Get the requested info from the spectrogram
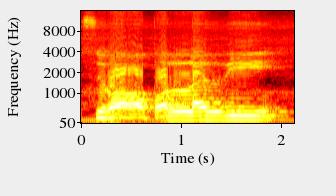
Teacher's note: Siratal ladzi, mahruf zi ini ada di ujung lidah, arah punggungnya, jadi menempel, punggung lidah kita ini menempel pada ujung 2 gigi seri kita di depan, gigi seri yang ini di depan.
